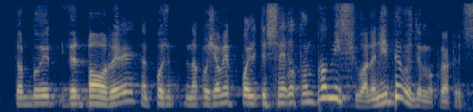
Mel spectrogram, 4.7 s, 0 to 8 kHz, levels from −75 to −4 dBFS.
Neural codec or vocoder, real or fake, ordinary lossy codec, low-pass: codec, 16 kHz, 1 kbps, X-Codec, HuBERT features, trained on general audio; fake; none; 7.2 kHz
